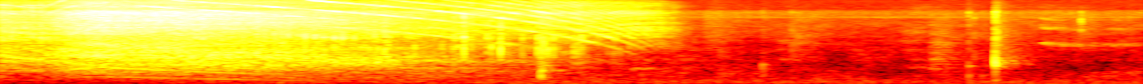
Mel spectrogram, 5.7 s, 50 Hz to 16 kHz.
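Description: NRT Pro 500HD electric drill in hammer mode with a masonry bit, running in a hole in concrete, then released: the motor spins down with a falling whine that stops about three and a half seconds in. A single click about five seconds in.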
